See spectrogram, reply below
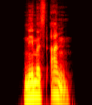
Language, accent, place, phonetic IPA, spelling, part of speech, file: German, Germany, Berlin, [ˌneːməst ˈan], nehmest an, verb, De-nehmest an.ogg
- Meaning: second-person singular subjunctive I of annehmen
